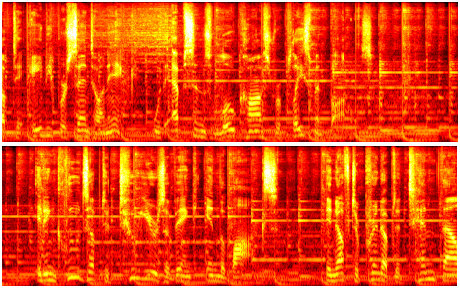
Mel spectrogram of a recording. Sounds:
Music, Speech

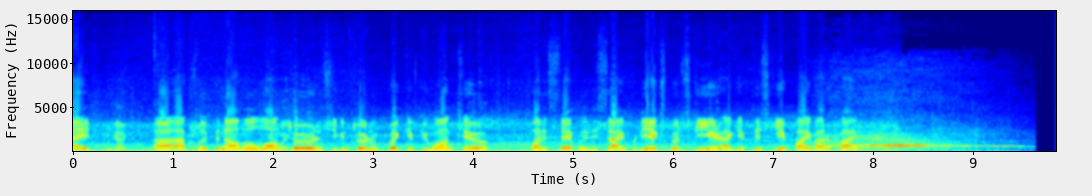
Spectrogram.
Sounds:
Speech

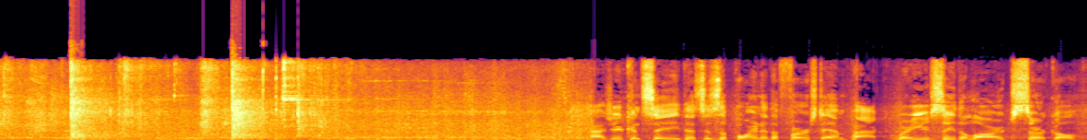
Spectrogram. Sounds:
Speech

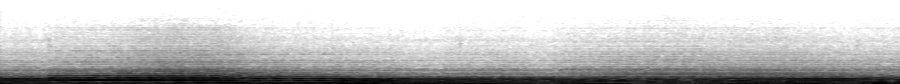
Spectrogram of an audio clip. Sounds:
Tender music, Sad music, Music

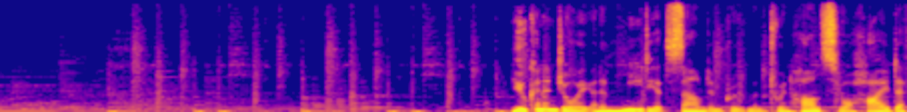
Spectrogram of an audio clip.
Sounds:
Music, Sound effect, Speech

